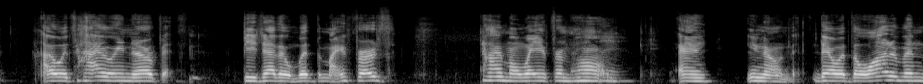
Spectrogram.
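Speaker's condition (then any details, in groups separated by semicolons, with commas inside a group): Cerebral palsy; all four limbs affected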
